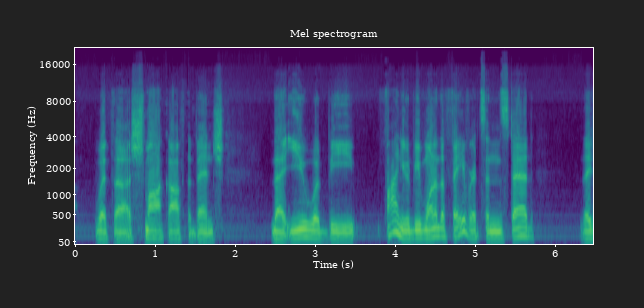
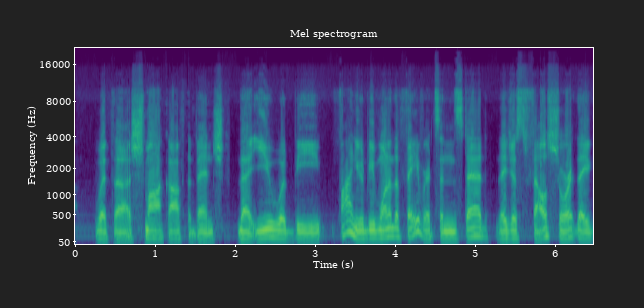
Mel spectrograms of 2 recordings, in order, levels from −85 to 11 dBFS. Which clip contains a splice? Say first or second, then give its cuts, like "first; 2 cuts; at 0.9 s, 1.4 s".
second; 3 cuts; at 1.9 s, 3.1 s, 5.2 s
